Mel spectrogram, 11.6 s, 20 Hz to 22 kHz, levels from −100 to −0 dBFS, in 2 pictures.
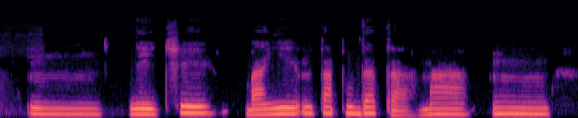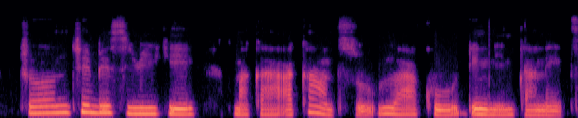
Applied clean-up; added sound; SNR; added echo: none; none; none; none.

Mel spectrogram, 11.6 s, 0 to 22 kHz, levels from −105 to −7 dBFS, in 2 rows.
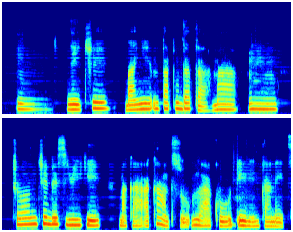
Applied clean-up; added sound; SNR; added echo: neural mask model DeepFilterNet 3.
